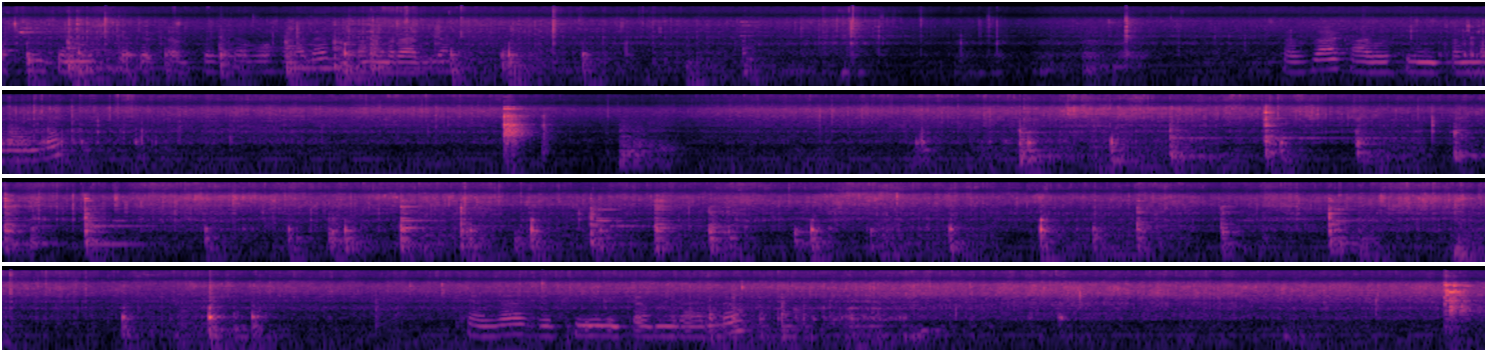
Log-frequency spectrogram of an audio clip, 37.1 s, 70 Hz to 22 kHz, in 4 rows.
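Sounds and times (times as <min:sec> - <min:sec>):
vegetables sizzling in a pot: 0:00.0 - 0:37.0.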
